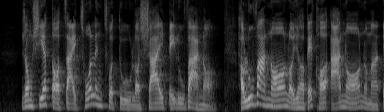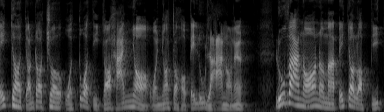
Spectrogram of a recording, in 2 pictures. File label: Hmong; Prairieview Garden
